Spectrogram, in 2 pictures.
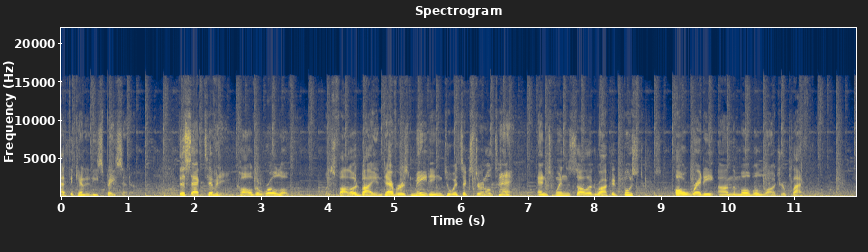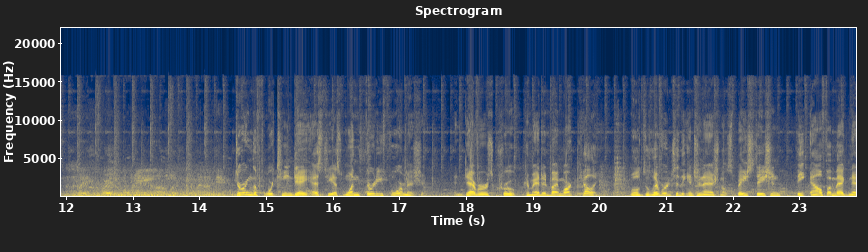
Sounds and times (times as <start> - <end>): Speech: 0.0 - 1.1, 1.8 - 3.4, 4.0 - 11.2, 12.1 - 23.8
Music: 0.0 - 23.8.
